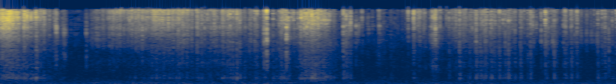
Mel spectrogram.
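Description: A palm-sized solid pink bar of soap is held in the hand, scored in a grid and shaved with a metal utility knife blade. Crisp, bright scraping and cutting sounds come in quick, uneven bursts, with brief pauses near the first and fifth seconds. Crumbling bits of soap add a dry crackle throughout.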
